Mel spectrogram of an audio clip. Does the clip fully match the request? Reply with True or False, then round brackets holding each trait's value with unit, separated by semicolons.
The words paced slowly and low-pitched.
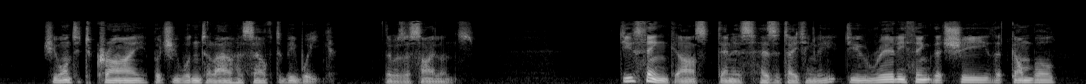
False (160 wpm; 90 Hz)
